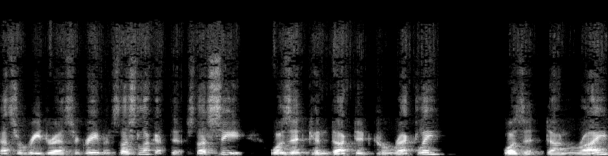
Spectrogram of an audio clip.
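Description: This man speaks with an American accent at a moderate pace, his fairly high voice swinging very widely in pitch. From US Colorado. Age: old. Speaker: former fire chief, rally speaker. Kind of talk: rally speech, earnest and plain-spoken, rousing call to stand up and speak the truth. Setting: stage with audience. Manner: halting, folksy, sincere, repeating words as he gathers thoughts. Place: hall.

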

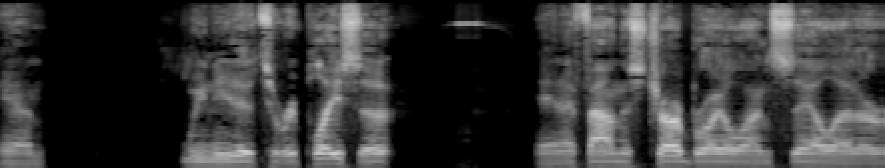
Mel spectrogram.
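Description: In a very deep, low voice, a man speaks fairly slowly, the sound dry with no echo and the background quiet. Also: ordinary pitch variation. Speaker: product reviewer. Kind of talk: casual unboxing review. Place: garden.

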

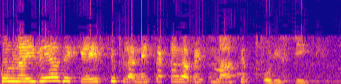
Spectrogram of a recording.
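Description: Over light background noise, a woman talks at a high pitch. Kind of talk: guided ceremony address. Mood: calm, solemn, spiritual. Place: garden. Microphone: handheld.

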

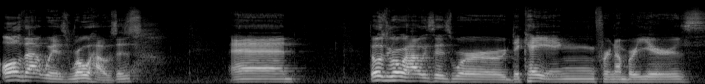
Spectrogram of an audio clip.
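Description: In a normal speaking voice, a man speaks at a medium pitch and a fairly slow pace. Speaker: professor facilitating a panel. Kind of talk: moderated panel discussion. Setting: lecture room with audience and microphones. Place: hall.

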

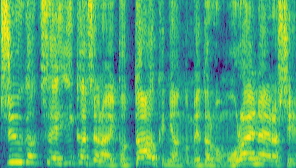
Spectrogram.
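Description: Noticeable background noise sits behind a man's high-pitched voice. His pitch swings very widely. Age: 20s. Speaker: YouTuber; vlogger. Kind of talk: casual monologue; casual vlog chat, movie review. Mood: playful complaining. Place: home room. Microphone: webcam.

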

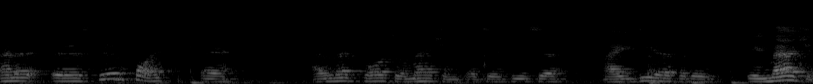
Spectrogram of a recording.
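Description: A man with a Chinese accent talks at a moderate pace. There is audible room echo and light background noise. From China. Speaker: professor and commentator; professor, commentator. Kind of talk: academic commentary. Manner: halting. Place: meeting room.

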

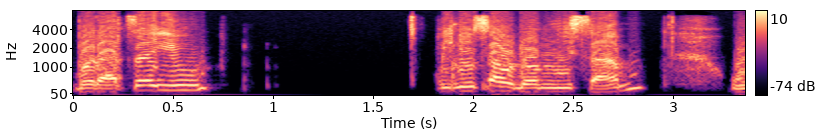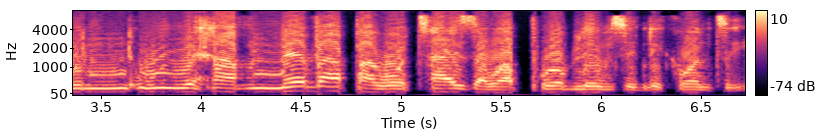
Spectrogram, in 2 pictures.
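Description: This man speaks in a Sierra Leonean accent at a moderate pace and medium pitch, with ordinary pitch variation and very even loudness. Long, frequent pauses break up his speech, and the sound is dry and close with no echo. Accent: Sierra Leonean Krio-inflected English. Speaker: caller. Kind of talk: call-in commentary.

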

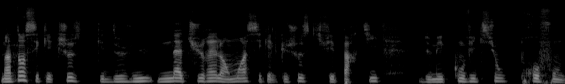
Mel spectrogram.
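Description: The sound is dry and close, without any echo. A man speaks at a moderate pace, his pitch varying in an ordinary way. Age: 30s. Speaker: investing podcast host. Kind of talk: solo podcast monologue. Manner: hesitant, many fillers; animated.

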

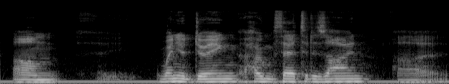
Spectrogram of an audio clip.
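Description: A man with an English accent at a medium pitch, monotone, flat intonation, audible room echo and noticeable background noise. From England. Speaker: acoustics consultant. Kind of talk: presentation.

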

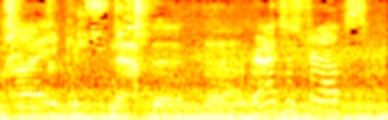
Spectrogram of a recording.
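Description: Loud background noise runs behind a man who keeps to a moderate pace. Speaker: car hobbyist vlogger. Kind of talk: casual vlog chat. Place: street. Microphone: phone near.

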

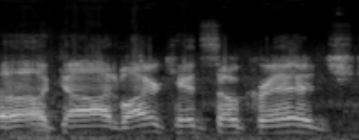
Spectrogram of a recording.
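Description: In a put-on character voice, a man speaks at a fairly high pitch over light background noise. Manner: whiny, exasperated.

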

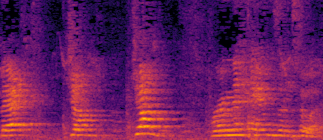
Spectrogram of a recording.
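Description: Here a woman speaks at a high pitch. Audible room echo and light background noise accompany her. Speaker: fitness instructor. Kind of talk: workout instruction. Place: home room. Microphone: camera far.

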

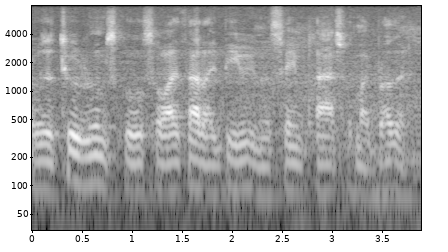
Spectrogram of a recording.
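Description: Noticeable background noise is present. The speaker's intonation is fairly even. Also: man. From northern Ontario, Canada. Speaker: artist and entrepreneur. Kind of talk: life story interview; interview answer. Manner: halting, many fillers. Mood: calm, reflective storytelling. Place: workshop.

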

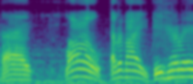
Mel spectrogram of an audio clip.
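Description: A female-sounding, put-on character voice, squeaky and fairly high, moves at a moderate pace. Music plays in the background. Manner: playful.

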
